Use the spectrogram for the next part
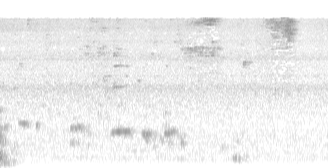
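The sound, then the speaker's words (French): Faint bird calls scattered through a quiet outdoor background: short, high chirps and a few soft whistled notes come at irregular intervals, with no one talking. “j'entends les cris des oiseaux là, on se pose même pas la question, mais comment ces oiseaux communiquent-ils entre eux”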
